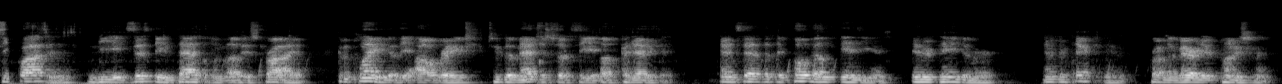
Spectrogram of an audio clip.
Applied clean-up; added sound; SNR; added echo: neural mask model DeepFilterNet 3.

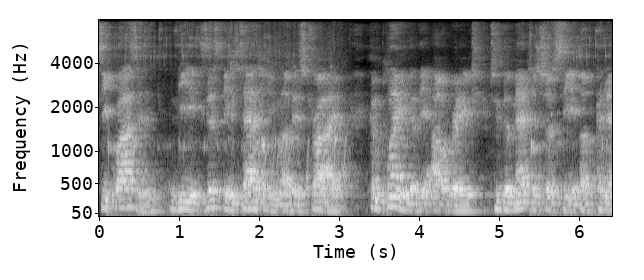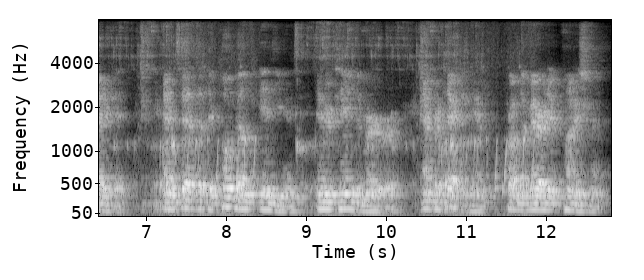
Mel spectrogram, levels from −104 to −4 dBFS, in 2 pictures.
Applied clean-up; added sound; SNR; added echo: neural separator model SepFormer DNS4.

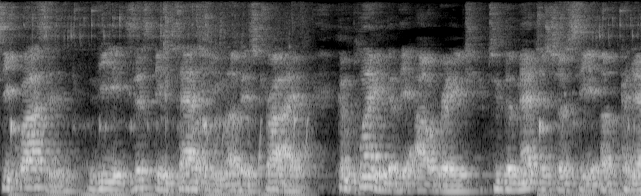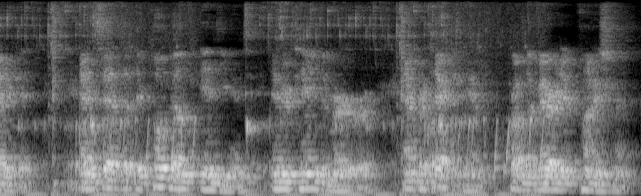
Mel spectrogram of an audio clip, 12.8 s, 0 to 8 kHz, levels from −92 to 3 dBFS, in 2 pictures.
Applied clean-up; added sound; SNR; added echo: none; Sink (filling or washing); 10 dB; reverberation time 0.6 s.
